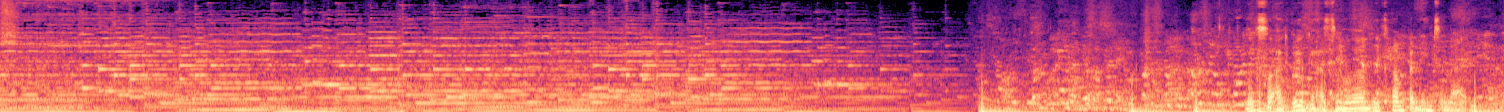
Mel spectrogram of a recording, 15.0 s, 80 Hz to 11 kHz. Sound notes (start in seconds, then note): 9.7 patrons chattering; 9.7 thumping music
